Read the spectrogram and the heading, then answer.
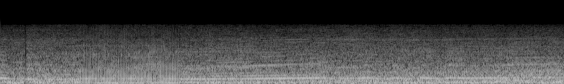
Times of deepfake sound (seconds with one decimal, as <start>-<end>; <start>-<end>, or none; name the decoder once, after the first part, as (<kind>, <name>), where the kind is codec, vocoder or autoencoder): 0.8-1.8 (vocoder, WaveNeXt)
